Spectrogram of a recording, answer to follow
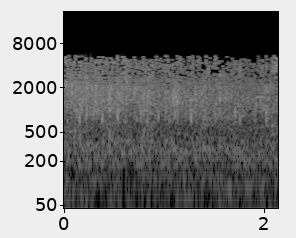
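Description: Steady, even background noise with no voice: a hiss-like wash of ambience.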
